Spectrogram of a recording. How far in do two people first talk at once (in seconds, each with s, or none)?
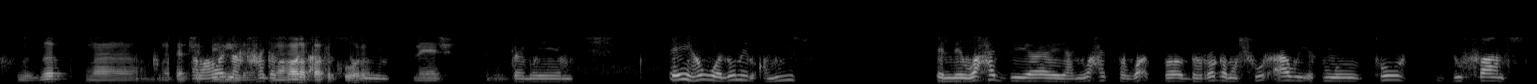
1.9 s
